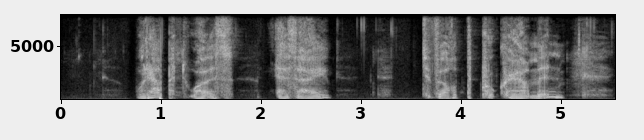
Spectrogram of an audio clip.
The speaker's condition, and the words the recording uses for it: Spasmodic dysphonia. So that leads to a lot of breathiness.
